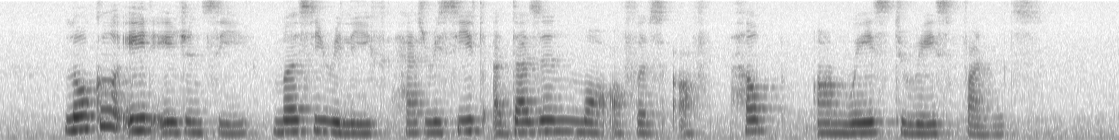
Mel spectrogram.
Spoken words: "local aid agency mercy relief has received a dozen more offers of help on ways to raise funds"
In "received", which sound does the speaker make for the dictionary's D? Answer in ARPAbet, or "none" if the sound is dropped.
D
